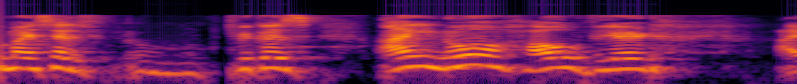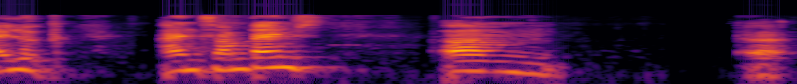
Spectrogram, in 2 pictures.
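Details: Stuttering in a male speaker who describes his own stammering.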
